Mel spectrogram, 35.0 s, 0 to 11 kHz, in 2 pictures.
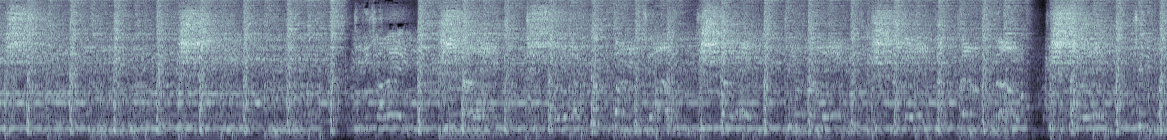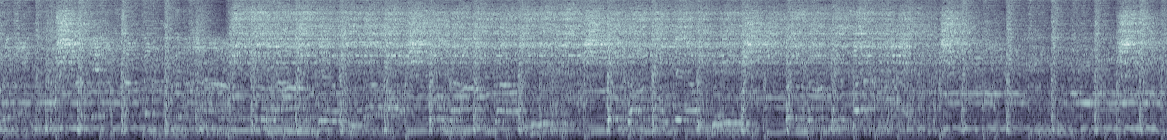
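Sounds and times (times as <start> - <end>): live punk rock band playing: 0.0 - 35.0.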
